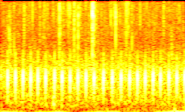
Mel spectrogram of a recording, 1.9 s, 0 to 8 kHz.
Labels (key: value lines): label: biophony, rattle
recorder: SoundTrap 500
